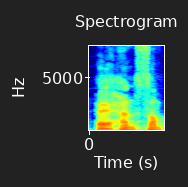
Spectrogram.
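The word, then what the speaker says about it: handsome: তারপর সুদর্শন মানুষ হ্যান্ড হ্যান্ডসাম people এখানে এইচ এন হ্যান্ড ডি এর উচ্চারণ হবে না হ্যান্ডসাম পিপল কালো মানুষ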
